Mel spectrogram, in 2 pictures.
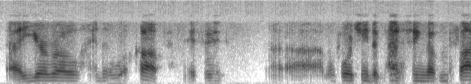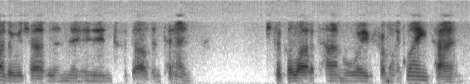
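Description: Soft-spoken man on a tinny phone line. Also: lowish voice, no echo. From United States. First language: Italian. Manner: soft-spoken, searching for words. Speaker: interview guest, professional soccer player. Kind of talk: interview answers.

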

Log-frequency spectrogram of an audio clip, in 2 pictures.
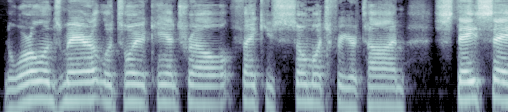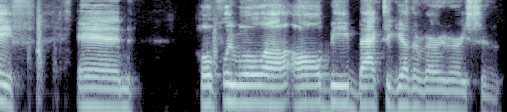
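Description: A man's voice: fairly high pitch, steady tone, a little slow, a bit bright. A man hosting a podcast, interviewing guests in a polished sports-broadcaster style.

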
